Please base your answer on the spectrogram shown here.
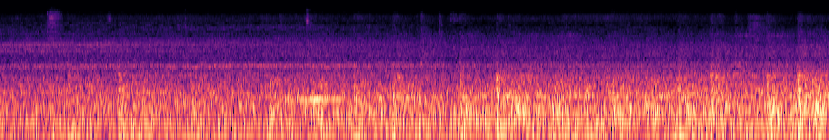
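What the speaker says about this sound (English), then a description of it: "The two trains are now making a departure from Bournemouth." Two coupled trains depart Bournemouth station, a loud, steady rumble of wheels and engines heard close by, with faint clicks over the rails and no talk.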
